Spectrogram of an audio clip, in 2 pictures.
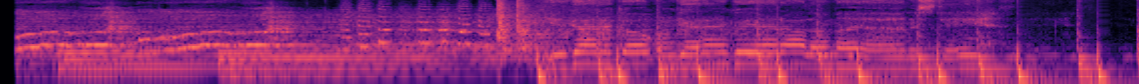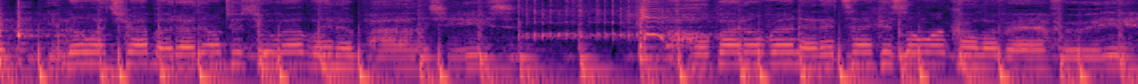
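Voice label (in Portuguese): birthday AMANTE female, telemensagem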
